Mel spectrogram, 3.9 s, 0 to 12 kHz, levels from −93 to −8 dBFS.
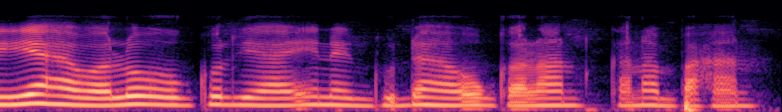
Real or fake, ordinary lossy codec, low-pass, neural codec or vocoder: real; AAC, 64 kbps; 7.2 kHz; none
